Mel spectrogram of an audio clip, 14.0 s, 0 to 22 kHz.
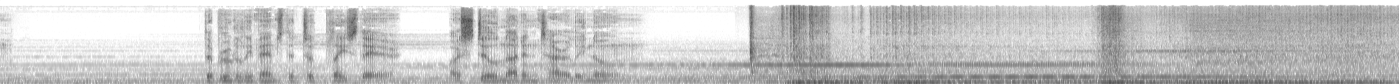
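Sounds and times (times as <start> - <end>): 
speech: 2.0 - 6.4
vehicle engine hum driving slowly along a street: 7.5 - 13.9.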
